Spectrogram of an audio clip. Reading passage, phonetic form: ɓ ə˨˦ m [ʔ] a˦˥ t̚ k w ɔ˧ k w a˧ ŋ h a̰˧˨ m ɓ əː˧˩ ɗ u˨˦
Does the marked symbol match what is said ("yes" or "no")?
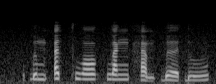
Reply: yes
